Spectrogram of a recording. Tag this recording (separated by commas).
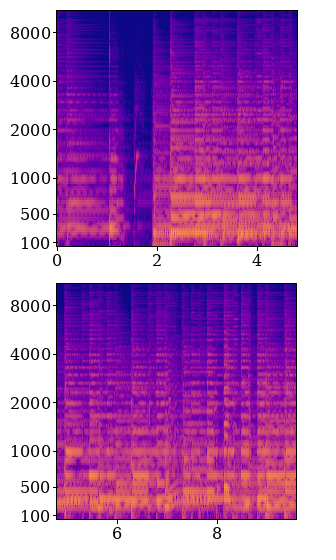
Music, Guitar, Plucked string instrument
